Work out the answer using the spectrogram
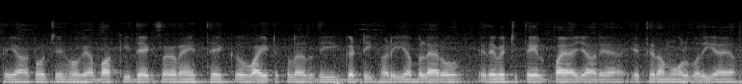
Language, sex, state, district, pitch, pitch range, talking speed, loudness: Punjabi, male, Punjab, Kapurthala, 110 Hz, 110-115 Hz, 250 wpm, -17 LUFS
